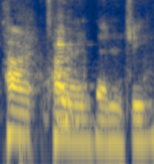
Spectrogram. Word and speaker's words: Tarun Banerjee: Taran Banerjee.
